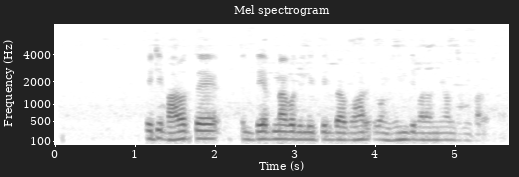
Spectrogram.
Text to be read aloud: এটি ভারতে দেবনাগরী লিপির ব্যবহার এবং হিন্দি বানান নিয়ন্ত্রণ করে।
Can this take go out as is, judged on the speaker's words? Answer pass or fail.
pass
